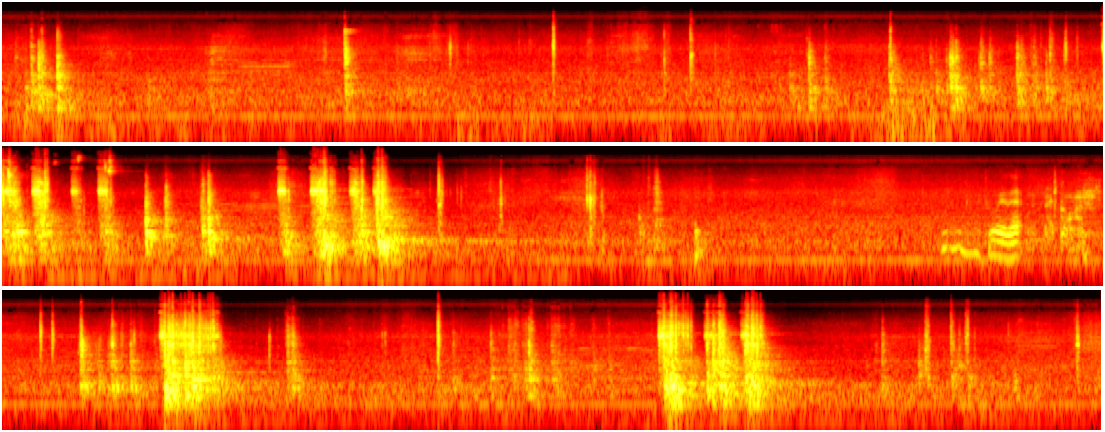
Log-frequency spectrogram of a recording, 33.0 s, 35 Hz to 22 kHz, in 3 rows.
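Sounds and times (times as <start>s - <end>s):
metal parts clanking: 11.0s - 13.2s, 13.8s - 15.4s, 23.6s - 25.0s, 28.6s - 29.9s.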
